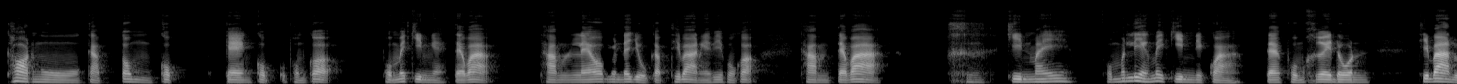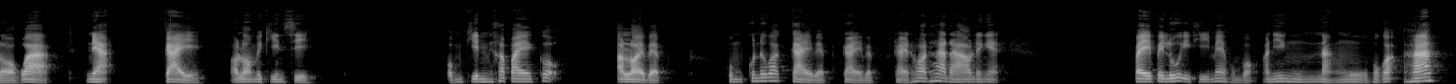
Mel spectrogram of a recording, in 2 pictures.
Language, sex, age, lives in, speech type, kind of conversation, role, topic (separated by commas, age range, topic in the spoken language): Thai, male, 20-24, Thailand, conversation, unstructured, none, ช่วงเวลาไหนที่คุณมีความสุขที่สุดเมื่อได้อยู่กับครอบครัว?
